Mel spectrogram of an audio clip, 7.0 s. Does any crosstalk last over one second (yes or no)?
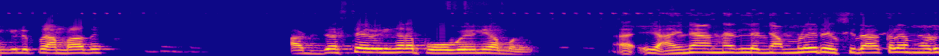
no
